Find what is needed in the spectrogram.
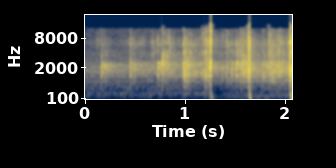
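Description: Hand-clapping applause that starts up and grows louder, with a few sharp single claps standing out in the second half.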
